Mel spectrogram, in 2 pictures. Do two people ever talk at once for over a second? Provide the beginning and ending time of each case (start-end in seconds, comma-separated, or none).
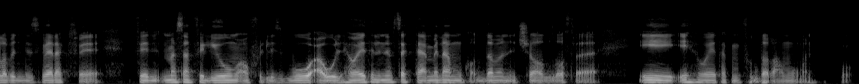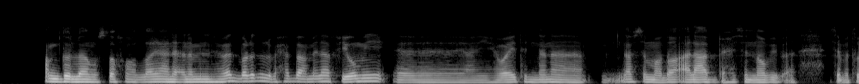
none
